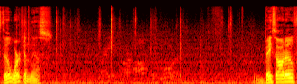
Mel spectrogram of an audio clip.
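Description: Trading cards slide and tick against each other in a man's hands.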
